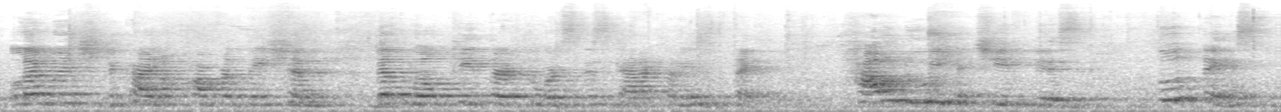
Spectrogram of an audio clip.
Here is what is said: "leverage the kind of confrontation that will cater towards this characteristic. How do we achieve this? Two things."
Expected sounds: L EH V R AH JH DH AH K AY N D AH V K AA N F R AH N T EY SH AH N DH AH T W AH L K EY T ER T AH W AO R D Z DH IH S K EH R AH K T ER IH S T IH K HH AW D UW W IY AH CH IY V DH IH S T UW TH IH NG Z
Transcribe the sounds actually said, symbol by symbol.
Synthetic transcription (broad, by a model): L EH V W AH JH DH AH K AY N D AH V K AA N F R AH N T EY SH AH N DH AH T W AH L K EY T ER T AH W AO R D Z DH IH S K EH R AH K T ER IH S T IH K HH AW D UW W IY AH CH IY V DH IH S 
